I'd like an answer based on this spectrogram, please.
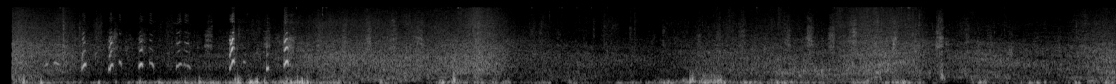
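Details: A nervous 20-week-old West Highland White Terrier puppy on its first trip to the seaside gives a quick run of short, sharp barks and yips in the first three seconds, then quieter outdoor rumble and wind-like noise.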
